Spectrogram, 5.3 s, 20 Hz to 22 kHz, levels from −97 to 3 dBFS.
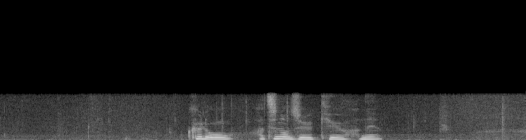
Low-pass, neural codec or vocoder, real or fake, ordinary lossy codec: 7.2 kHz; none; real; none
